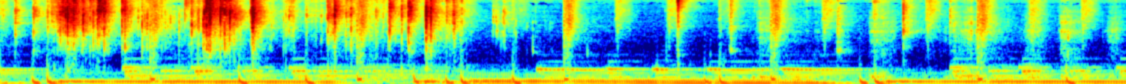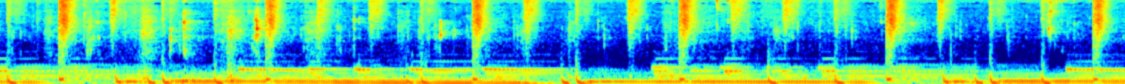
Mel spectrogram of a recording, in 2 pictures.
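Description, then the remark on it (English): Crisp crunching and moist chewing as a bitter matcha-flavored Kit Kat wafer chocolate bar is bitten and eaten, with sharp crackly clicks repeating throughout over a steady background of soft music. “There's a lot of crunch.”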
